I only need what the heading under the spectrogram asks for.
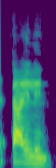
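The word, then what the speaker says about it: ptyalin: enzyme पाया जाता है जिस एंजाइम का नाम है टाइलिन टाइलिन में पी साइलेंट होता है तो स्टार्च को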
